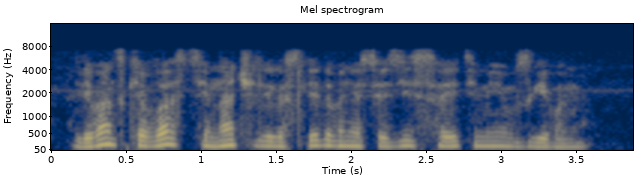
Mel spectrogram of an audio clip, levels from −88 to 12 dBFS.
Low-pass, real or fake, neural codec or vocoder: 7.2 kHz; real; none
